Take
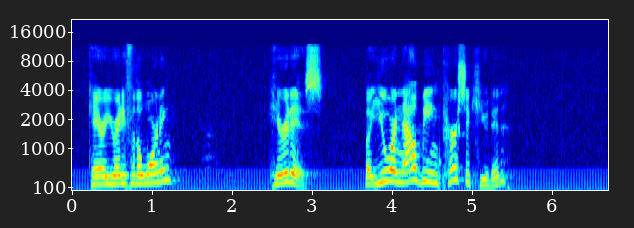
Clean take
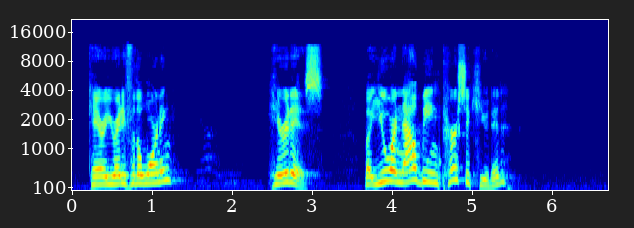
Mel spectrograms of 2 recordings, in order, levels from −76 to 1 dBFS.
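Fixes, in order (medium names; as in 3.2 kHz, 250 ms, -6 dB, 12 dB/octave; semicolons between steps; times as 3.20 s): de-click; de-hum 50.7 Hz, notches 10; expander -45 dBFS, range -21 dB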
